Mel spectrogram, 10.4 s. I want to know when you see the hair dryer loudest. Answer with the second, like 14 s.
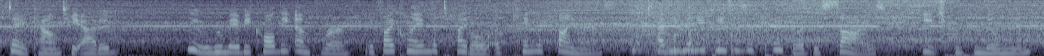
8 s.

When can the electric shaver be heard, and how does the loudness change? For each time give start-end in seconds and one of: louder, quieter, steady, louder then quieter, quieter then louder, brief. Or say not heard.
not heard.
